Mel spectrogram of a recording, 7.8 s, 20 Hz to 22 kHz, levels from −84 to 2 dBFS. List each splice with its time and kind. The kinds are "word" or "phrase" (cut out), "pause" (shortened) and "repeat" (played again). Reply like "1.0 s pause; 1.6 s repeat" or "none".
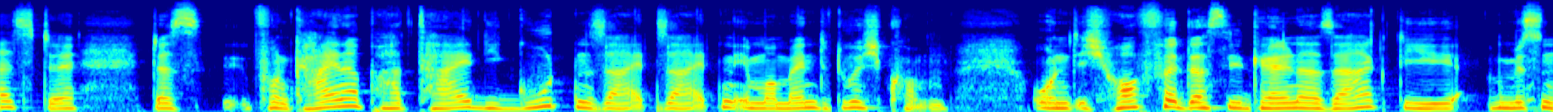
3.3 s repeat; 4.1 s word; 6.2 s phrase

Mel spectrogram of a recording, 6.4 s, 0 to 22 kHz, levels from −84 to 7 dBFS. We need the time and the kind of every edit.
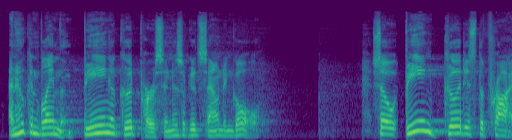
2.4 s word; 5.0 s word

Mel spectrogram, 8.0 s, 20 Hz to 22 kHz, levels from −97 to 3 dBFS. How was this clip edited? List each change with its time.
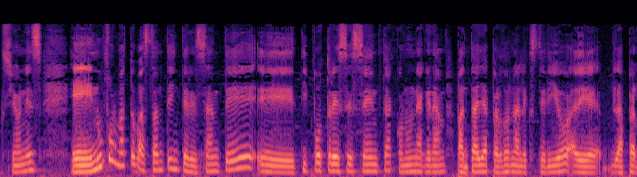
5.6 s word

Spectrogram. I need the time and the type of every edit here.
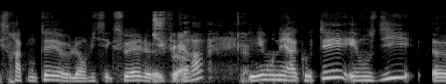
none

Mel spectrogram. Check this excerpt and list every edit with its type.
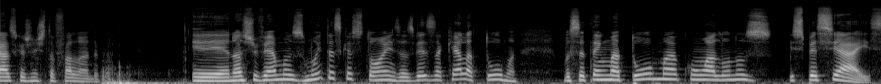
none

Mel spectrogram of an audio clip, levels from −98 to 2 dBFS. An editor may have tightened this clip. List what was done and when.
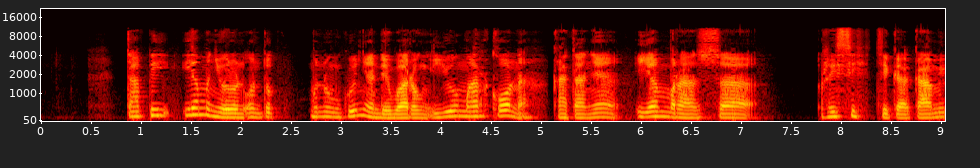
2.0 s word; 5.1 s pause

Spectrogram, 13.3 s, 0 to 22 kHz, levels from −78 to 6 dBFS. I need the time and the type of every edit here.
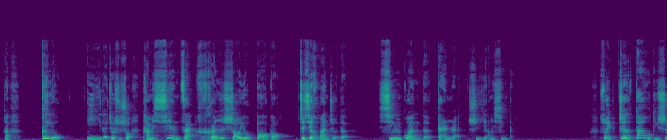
5.9 s pause

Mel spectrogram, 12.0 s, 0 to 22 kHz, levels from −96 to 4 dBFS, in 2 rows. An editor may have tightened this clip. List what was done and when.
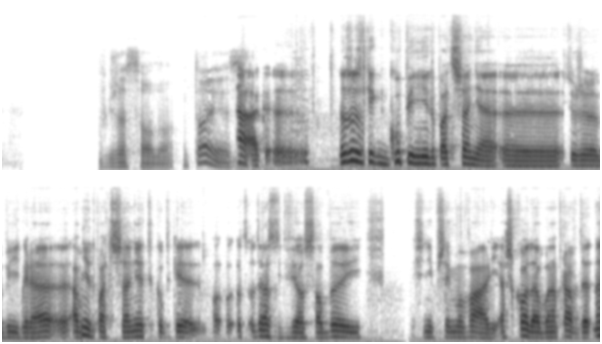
3.6 s word; 5.6 s word; 6.2 s word; 6.8 s word; 7.6 s word; 8.7 s word

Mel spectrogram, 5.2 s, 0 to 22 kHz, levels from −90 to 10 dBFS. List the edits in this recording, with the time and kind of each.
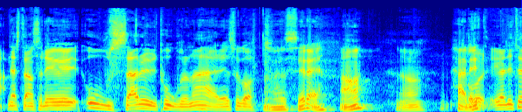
1.6 s word

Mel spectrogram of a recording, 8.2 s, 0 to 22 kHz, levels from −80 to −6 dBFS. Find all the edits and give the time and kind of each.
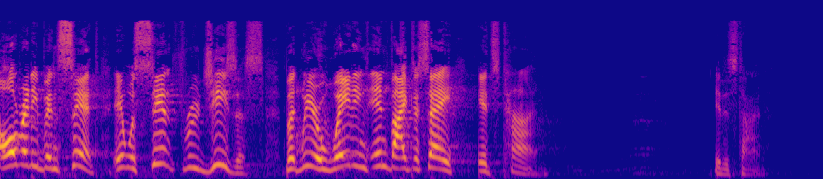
3.0 s word; 3.7 s phrase

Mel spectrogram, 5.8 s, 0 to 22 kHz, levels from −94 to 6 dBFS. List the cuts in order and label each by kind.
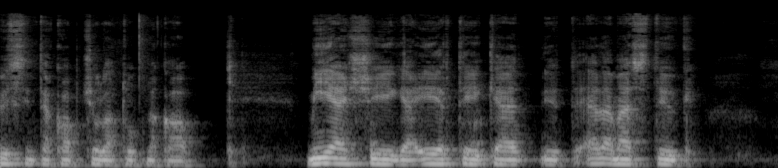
none

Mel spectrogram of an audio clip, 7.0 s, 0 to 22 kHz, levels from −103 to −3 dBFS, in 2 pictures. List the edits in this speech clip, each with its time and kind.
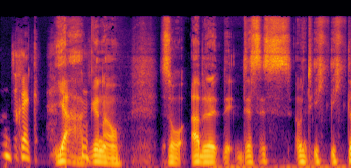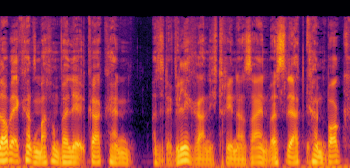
2.9 s word; 3.3 s repeat; 3.8 s phrase; 4.3 s word; 4.9 s pause

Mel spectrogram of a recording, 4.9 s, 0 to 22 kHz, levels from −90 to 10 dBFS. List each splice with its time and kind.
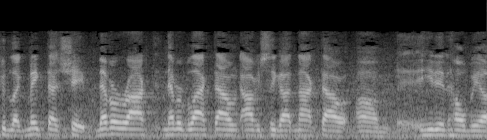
0.9 s word; 2.4 s word

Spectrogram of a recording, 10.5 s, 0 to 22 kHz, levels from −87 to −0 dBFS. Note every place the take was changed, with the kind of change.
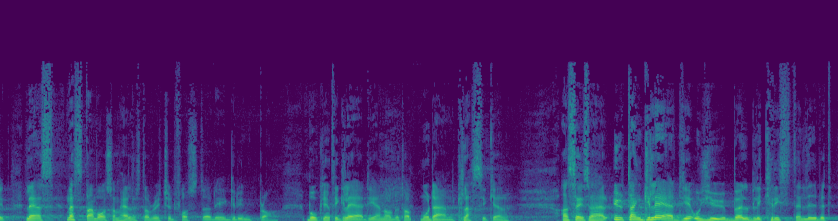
4.1 s phrase; 5.1 s word

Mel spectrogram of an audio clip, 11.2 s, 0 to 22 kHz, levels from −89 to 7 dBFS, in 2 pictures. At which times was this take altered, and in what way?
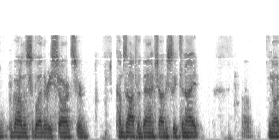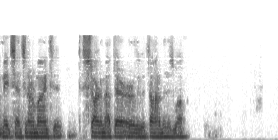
2.2 s pause; 5.2 s pause

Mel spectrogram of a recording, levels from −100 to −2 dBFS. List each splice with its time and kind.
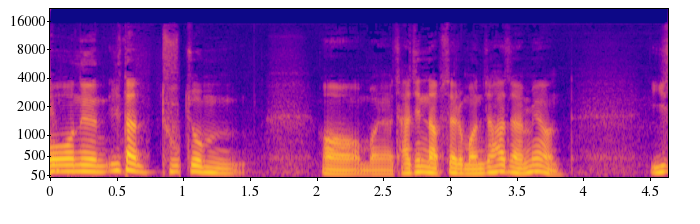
1.0 s phrase

